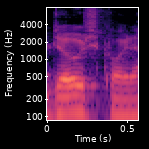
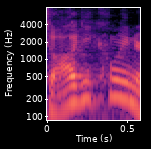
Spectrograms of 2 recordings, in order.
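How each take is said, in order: First: The first part sounds like 'dohj', one syllable. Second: The first part sounds like 'doggy', two syllables. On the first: "I thought the original meme was Doge" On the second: "I always say Doggy"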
